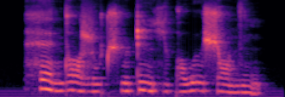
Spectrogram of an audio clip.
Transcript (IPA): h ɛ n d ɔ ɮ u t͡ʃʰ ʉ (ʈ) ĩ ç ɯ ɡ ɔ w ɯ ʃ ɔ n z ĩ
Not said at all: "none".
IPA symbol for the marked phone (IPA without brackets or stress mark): ʈ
